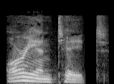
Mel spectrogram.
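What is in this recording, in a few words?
"orientate", American English; AmericanBritish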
